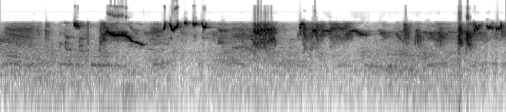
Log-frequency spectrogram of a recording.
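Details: Superb starling kept as a master bird, pouring out a busy chattering song with a clear whistled note gliding downward, mixed with scratchy, buzzy phrases.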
